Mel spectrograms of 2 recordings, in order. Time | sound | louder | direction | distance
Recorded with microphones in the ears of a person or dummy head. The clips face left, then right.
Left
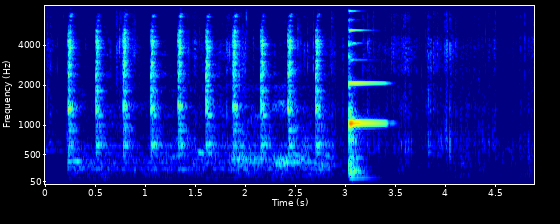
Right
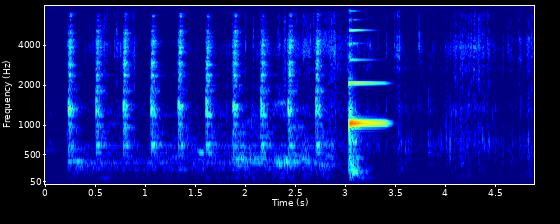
0.2 | ticking | left 2 dB | 40° left (ahead or behind) | 0.9 m
3.0 | a guitar | right 3 dB | 70° left (ahead or behind) | 1.9 m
